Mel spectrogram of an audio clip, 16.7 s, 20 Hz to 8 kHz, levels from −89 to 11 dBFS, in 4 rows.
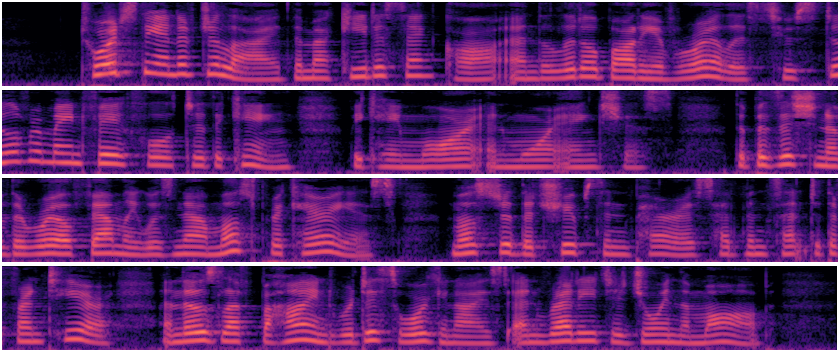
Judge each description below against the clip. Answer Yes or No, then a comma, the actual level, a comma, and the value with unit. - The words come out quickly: Yes, fast, 225 wpm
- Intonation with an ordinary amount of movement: Yes, average, 3.8 semitones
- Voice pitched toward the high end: Yes, high, 230 Hz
